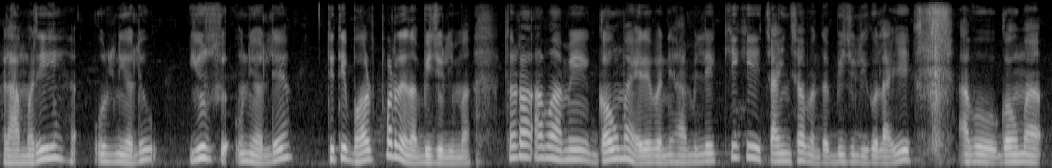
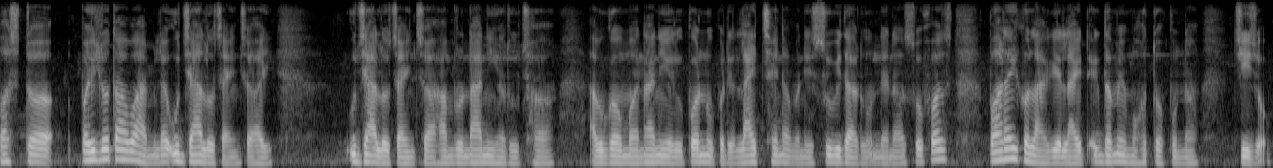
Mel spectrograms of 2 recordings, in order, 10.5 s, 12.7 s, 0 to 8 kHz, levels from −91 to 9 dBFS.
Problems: none marked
